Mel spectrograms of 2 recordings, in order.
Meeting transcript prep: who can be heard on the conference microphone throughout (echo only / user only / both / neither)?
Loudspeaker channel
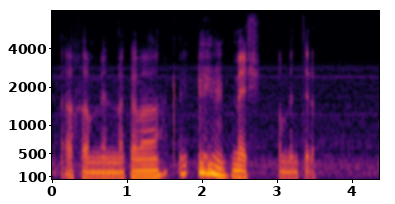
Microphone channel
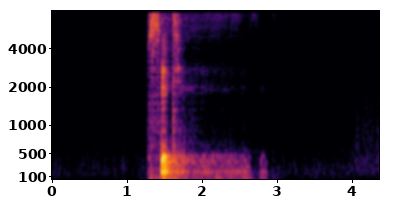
user only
